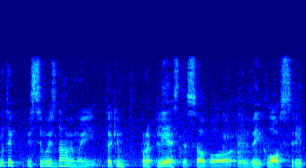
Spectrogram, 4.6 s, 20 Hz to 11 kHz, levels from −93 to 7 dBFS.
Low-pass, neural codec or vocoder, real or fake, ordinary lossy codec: 7.2 kHz; none; real; MP3, 48 kbps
